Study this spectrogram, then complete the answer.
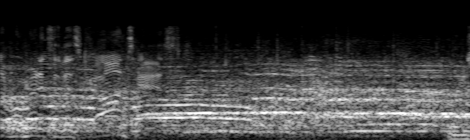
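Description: A wrestling crowd in Chicago reacts to a match, a dense, steady roar of shouting and chatter filling the arena, loud and continuous for a few seconds with no single voice standing out.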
